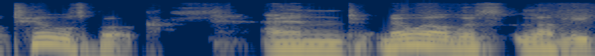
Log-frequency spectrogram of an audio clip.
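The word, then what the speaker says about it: Tyl: dramatic noel till and a lot of people don't know how to pronounce his name and he would it would drive him crazy if people called him knoll and he'd say noel and then i've heard people call him tile uh and you know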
